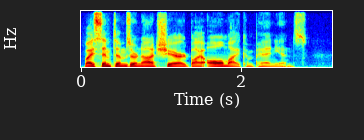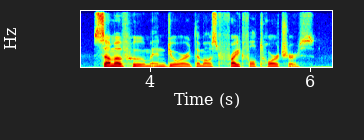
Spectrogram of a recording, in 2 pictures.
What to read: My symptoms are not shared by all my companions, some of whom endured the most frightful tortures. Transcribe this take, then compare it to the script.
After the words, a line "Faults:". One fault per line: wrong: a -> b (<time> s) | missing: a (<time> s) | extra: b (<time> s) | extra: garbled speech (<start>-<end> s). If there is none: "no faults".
My symptoms are not shared by all my companions, some of whom endured the most frightful tortures.
Faults:
no faults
